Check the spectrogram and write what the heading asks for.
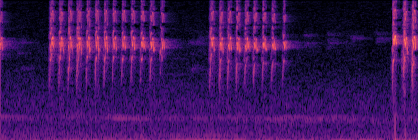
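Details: White-rumped shama song used to train other birds: two rapid rattling trills of evenly repeated high notes, each about a second long, with a brief burst at the end.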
